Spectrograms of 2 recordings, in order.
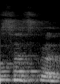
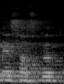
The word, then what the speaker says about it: संस्कृत: जिसे संस्कृत इसको हम संस्कृत बोलते हैं और सभी यही बोलते हैं परंतु उसका शुद्ध उच्चारण संस्कृत नहीं संस्कृत कहते हैं तो इसका अर्थ उच्चारण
